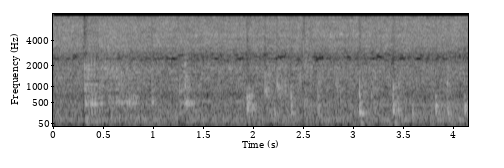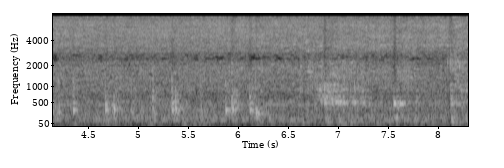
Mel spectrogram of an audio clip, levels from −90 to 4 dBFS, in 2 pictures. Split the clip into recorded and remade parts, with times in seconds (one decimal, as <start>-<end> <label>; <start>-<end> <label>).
0.0-0.4 recorded; 0.4-3.6 remade; 3.6-4.5 recorded; 4.5-7.5 remade; 7.5-8.3 recorded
